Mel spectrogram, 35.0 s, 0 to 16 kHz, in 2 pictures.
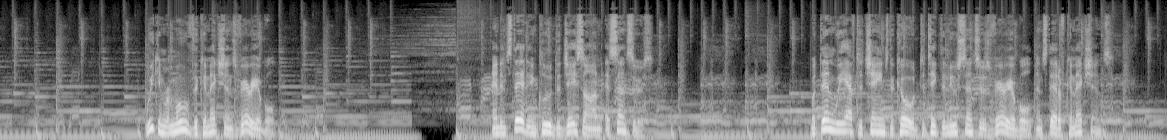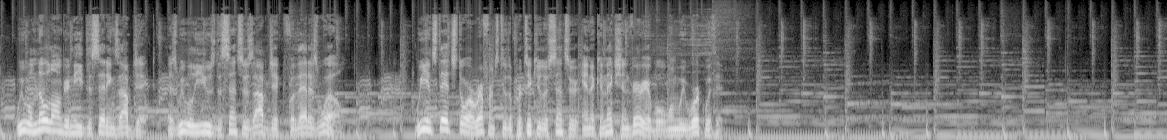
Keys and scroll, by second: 4.7 BackSpace, 5.3 BackSpace, 8.7 Return, 9.4 ctrl+v, 17.3 ctrl+v, 20.9 ctrl+v, 25.2 ctrl+v, 27.4 typing, 28.6-30.5 typing.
